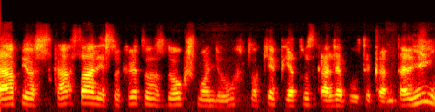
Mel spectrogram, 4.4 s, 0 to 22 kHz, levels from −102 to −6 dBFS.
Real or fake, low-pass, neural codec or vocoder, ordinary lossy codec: real; 10.8 kHz; none; Opus, 24 kbps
